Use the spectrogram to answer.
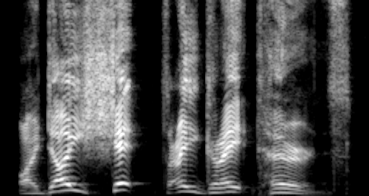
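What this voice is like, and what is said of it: Put-on mock medieval English accent. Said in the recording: “That was quite the accent. ... I can't get it quite right. It sounds like Fat Bastard. ... like a medieval England?”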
